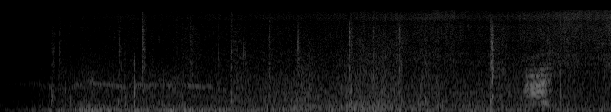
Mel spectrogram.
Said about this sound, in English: is struggling with fish in a frying pan.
